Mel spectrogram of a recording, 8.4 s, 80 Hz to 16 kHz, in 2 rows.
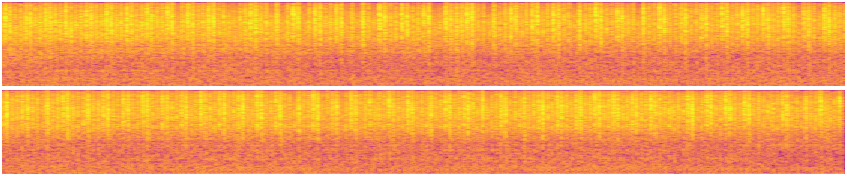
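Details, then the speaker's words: Ford 9N tractor that sat 10-15 years, just after the fuel system was redone (carburetor float had been stuck closed): steady low idle beat with an even rhythm, no misses or knocks. Idles healthily, though heat is building and the upper radiator hose is bad. "she runs pretty good for uh I don't know 10 15 years of sitting"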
